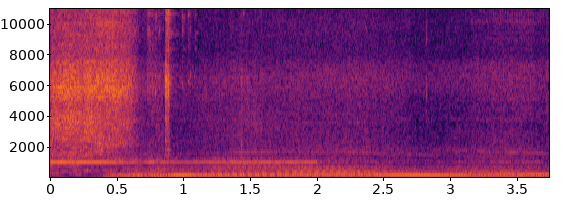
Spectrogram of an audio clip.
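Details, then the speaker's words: 1989 Chevy Camaro with bad ECM not triggering the fuel pump relay, relay now wired straight to ignition, VATS bypassed: quick crank, catches immediately into a steady, even idle with no misses and no check engine light. "Starts right up, and no check engine light."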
